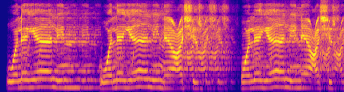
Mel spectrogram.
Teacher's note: تنوین کے بعد حروف ہلکی میں سے عین آ رہی ہے، تو ہم یہاں پر غنہ نہیں کریں گے، یعنی اظہار کریں گے۔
